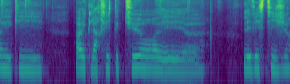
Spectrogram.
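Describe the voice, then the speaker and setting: A woman with a Tamil accent, a dark, mellow tone and monotone, flat intonation. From India, Pondicherry. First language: Tamil (speaking French). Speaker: novelist. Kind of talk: TV interview.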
